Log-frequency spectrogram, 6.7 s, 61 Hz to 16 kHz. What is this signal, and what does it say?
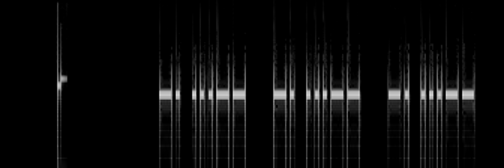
Morse code, heard as a keyed tone, about 22 wpm, 700 Hz. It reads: N3 N3 N3
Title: Callsign Prefixes for Top 25 DXCC - Repeated 3x - 22wpm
